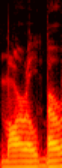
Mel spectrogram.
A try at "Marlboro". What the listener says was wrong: Marlboro. I don't think you say the L. The L is silent.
